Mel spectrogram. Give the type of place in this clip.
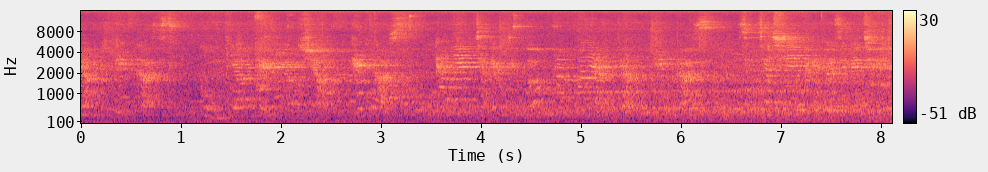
subway station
